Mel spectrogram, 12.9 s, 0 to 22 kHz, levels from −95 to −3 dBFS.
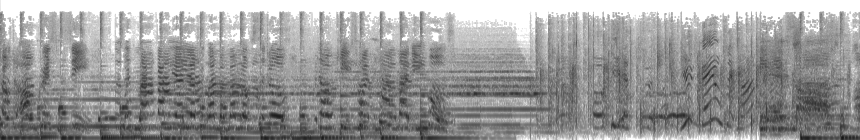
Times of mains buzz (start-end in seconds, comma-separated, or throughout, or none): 4.05-7.74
